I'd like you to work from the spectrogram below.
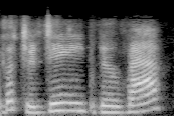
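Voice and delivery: ordinary delivery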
